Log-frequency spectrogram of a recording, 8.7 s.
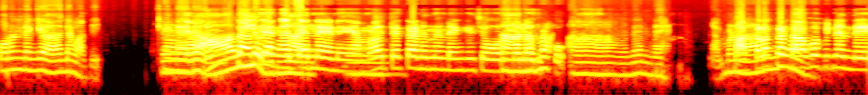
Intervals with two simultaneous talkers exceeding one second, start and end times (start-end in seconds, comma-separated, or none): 1.7-3.9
